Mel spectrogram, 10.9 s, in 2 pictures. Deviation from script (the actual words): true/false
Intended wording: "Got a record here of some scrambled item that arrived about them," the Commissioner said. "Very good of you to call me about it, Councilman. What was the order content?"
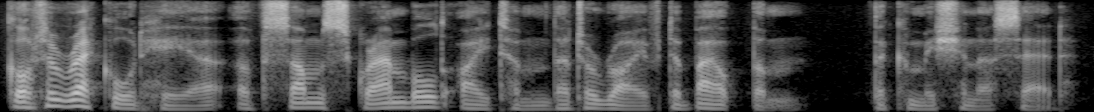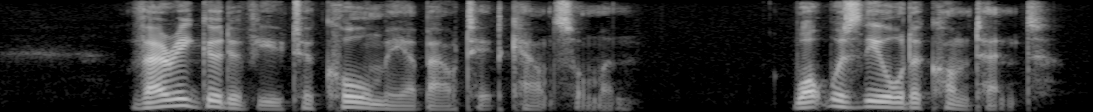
false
